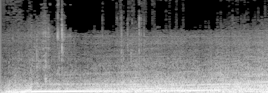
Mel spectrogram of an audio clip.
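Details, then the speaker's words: Honda Accord with CVT, eco mode off, hard acceleration: deep steady engine drone climbing smoothly with variable valve timing kicking in, no misses or knocks; engine healthy, though wheel bearings are noisy and need replacing. "okay that was a veryable valve timing kicking in look at that still goes perfectly fine and I do have to say for a CVT transmission that's pretty good acceleration"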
